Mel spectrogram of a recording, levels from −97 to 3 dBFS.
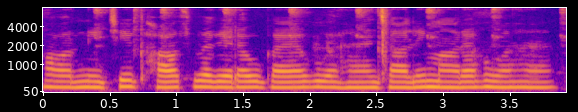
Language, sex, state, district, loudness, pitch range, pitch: Hindi, female, Uttar Pradesh, Jalaun, -20 LUFS, 195-205 Hz, 200 Hz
